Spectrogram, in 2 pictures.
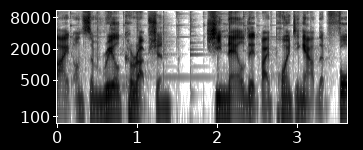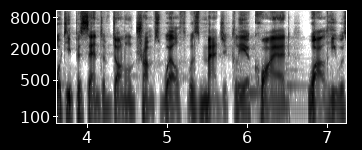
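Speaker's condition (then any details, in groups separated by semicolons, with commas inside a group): No condition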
